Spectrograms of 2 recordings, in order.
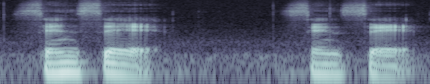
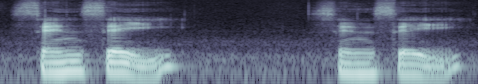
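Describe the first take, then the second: First: "sensei" ending in one long e, falling. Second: "sensei" ending in a clear e-i glide, rising; "sensei" with two vowels, e then i; sensei with final i. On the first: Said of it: "becomes long e sound". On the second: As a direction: sound the i at the end of "sensei". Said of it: "So instead of saying". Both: Shown as a demonstration.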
